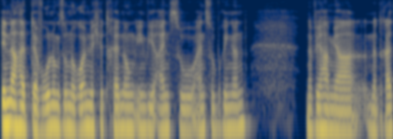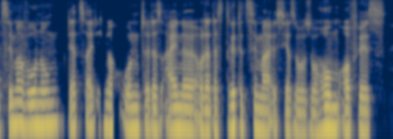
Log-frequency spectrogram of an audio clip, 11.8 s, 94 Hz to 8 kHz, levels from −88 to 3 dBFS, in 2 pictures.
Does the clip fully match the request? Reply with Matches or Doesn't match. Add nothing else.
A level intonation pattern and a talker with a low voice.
Matches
